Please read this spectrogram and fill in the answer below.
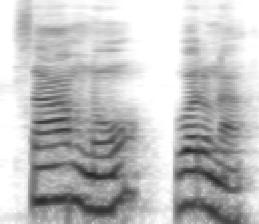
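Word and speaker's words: शं नो वरुणः: The emblem of the Indian Navy contains the motto Sam no Varuna, pronounced as Sam no Varuna, which means be auspicious to us.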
